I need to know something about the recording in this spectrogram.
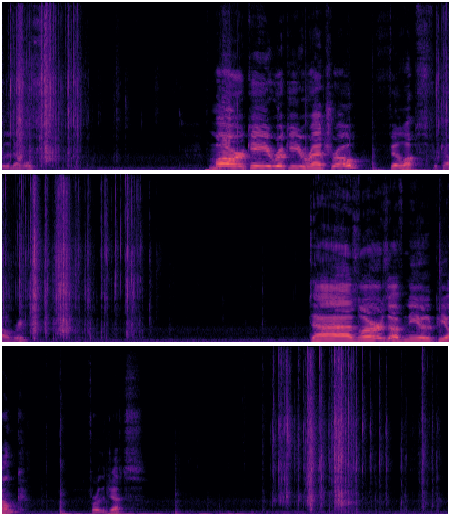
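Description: Plastic card wrappers crinkle and rustle in hands.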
